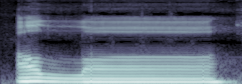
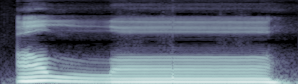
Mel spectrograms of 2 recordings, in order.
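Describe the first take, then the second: The two takes are said the same way.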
